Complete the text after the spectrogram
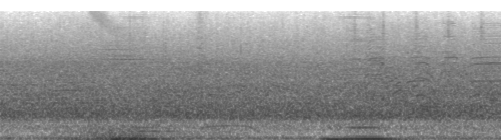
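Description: Football players collide with heavy thuds.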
